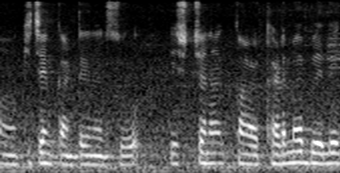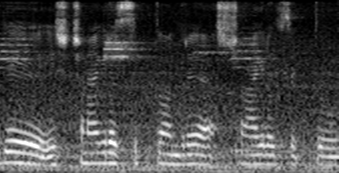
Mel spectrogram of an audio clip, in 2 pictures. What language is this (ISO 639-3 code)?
kan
